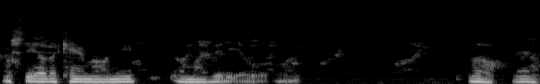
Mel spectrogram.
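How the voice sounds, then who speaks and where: A man's voice: medium pitch, flat delivery, measured pace, creaky, slightly rough, phone-quality sound. A man airbrushing in his home workshop, thinking aloud and muttering to himself as he works, with the hiccups, recorded on a tablet camera. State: has the hiccups. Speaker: airbrush artist. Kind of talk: casual talk while working. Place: home workshop under overhead lights.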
